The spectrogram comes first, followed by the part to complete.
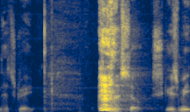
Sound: coughing

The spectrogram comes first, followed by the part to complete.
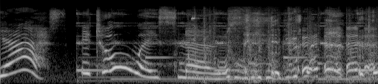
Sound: laughter

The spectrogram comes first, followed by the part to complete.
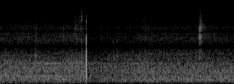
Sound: crack

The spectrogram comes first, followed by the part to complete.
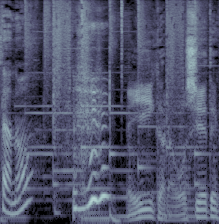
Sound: chuckles

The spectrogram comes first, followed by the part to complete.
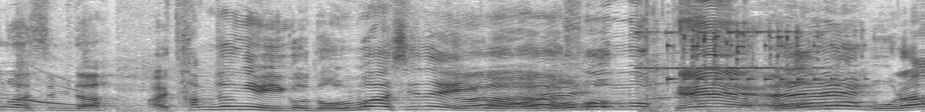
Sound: frustrated

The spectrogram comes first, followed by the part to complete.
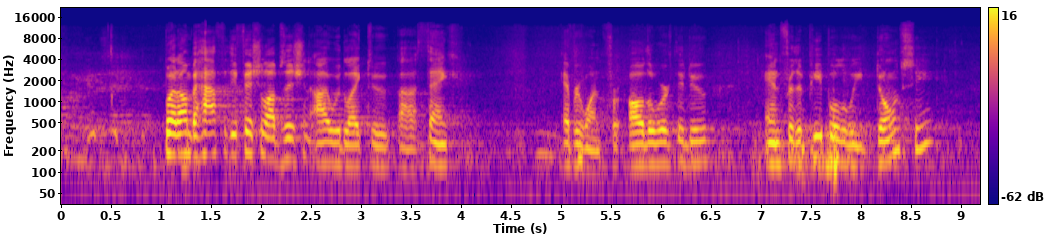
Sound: laughter

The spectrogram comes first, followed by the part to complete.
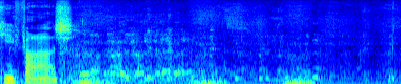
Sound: audience laughs

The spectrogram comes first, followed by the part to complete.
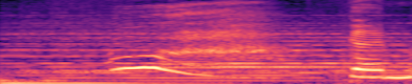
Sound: yawning

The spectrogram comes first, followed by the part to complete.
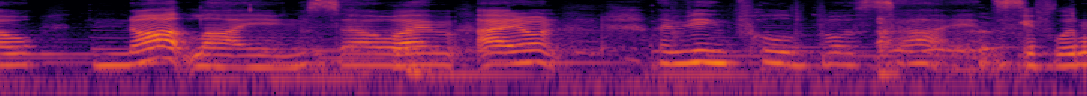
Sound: snicker

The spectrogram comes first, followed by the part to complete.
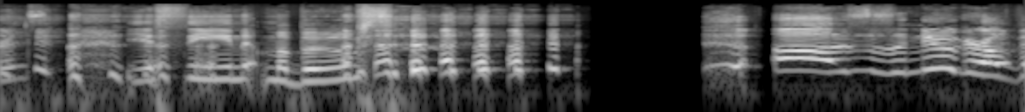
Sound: both laughing

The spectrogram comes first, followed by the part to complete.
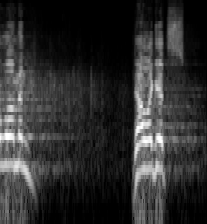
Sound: cheers and applause

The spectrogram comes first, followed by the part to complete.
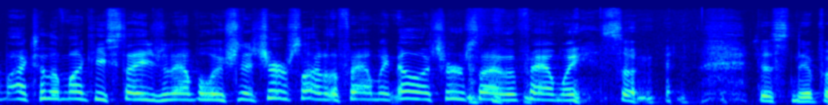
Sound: laughs

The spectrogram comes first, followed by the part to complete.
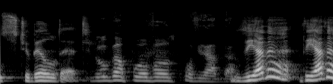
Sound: foreign language

